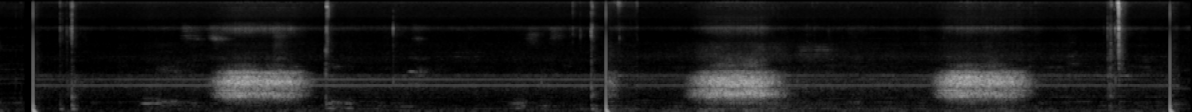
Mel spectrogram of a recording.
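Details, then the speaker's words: Lung auscultation with stethoscope while the patient inhales and exhales slowly with mouth open: three slow, deep, soft, even breaths; normal vesicular breath sounds. "Pedimos al paciente que de manera lenta inhale y exhale con la boca abierta. Esto nos facilitará el sonido al momento que aumenta la respiración."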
